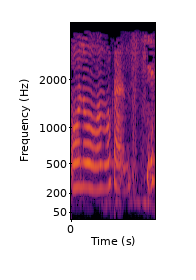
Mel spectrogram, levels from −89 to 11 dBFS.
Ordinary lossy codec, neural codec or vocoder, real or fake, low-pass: MP3, 16 kbps; codec, 16 kHz, 6 kbps, DAC; fake; 3.6 kHz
